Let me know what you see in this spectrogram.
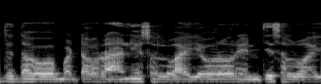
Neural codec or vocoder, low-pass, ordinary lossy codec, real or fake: vocoder, 44.1 kHz, 128 mel bands every 512 samples, BigVGAN v2; 7.2 kHz; none; fake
